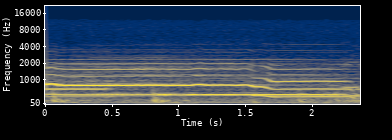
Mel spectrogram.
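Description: Marathi natyasangeet (Hindustani classical) vocal music: a long held sung note over organ and tanpura accompaniment, stepping down to a lower note about one and a half seconds in.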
